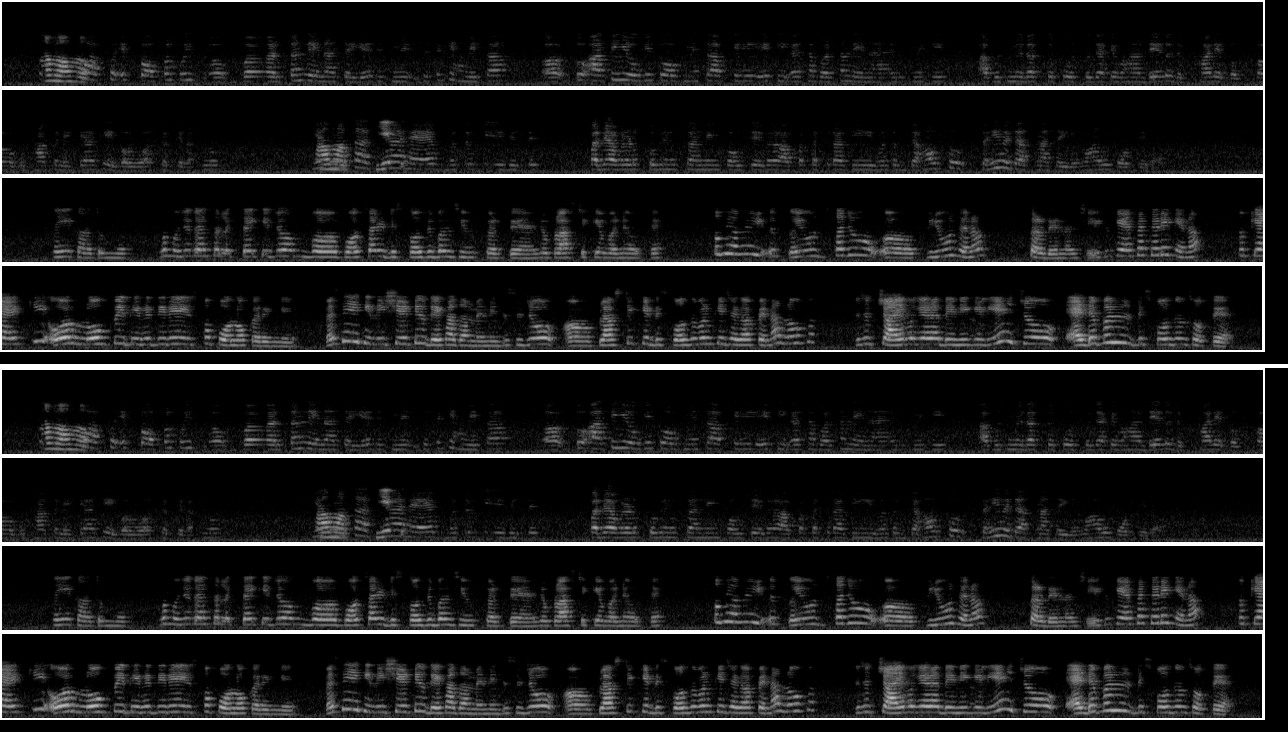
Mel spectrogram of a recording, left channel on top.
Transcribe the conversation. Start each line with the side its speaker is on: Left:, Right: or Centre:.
Left: तो
Right: हाँ हाँ
Left: इसको
Right: हाँ
Left: आपको एक प्रॉपर कोई अ, बर्तन लेना चाहिए जिसमें जैसे कि हमेशा अ, तो आती ही होगी तो आप हमेशा आपके लिए एक ही ऐसा बर्तन लेना है जिसमें कि आप उसमें रख सको उसको जाके वहां दे दो जब खा ले तो उसको आप उठा के लेके आके एक बार वॉश करके रख लो ये
Right: हाँ
Left: थोड़ा
Right: हाँ
Left: सा अच्छा
Right: ये
Left: है मतलब कि जिससे पर्यावरण को भी नुकसान नहीं पहुंचेगा आपका कचरा भी मतलब जहां उसको सही में जाना चाहिए वहां वो पहुंचेगा
Right: सही कहा तुमने और मुझे तो ऐसा लगता है कि जो हम ब- बहुत सारे डिस्पोजेबल्स यूज करते हैं जो प्लास्टिक के बने होते हैं उसको भी हमें यूज का जो यूज है ना उसको कर देना चाहिए क्योंकि ऐसा करेंगे ना तो क्या है कि और लोग भी धीरे धीरे इसको फॉलो करेंगे वैसे एक इनिशिएटिव देखा था मैंने जैसे जो प्लास्टिक के डिस्पोजेबल की जगह पे ना लोग जैसे चाय वगैरह देने
Left: हाँ
Right: के लिए जो एडेबल डिस्पोजल्स होते हैं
